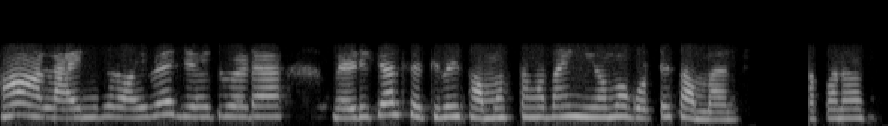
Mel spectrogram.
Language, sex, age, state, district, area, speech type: Odia, female, 30-45, Odisha, Sambalpur, rural, conversation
